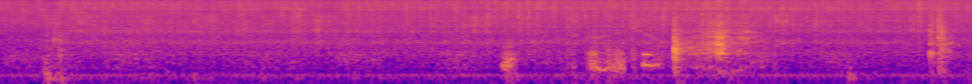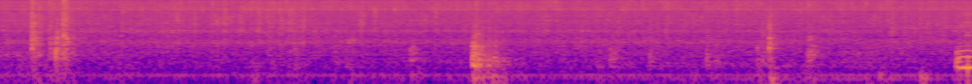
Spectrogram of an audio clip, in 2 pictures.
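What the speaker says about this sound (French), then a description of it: "je vais venir juste mettre mes oignons dans la casserole" Onions frying in a pan alongside fish, a steady quiet sizzle with intermittent stirring scrapes and clicks throughout, no talk.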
